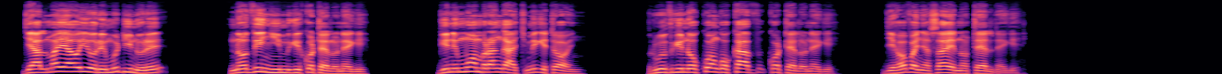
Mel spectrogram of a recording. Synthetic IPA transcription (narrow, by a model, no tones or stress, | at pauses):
d͡ʒalmajaɔjoɾemodinoɾe | nɔd̪ɪɲimɡɪkɔtɛlɔnɛɡɪ | ɡɪnɪmwɔmɾaŋɡat͡ʃmɪɡɪtɔɲ | ɾwot̪ɡɪnɔkwɔŋɡɔkad̪kɔtɛlɔnɛɡɪ | d͡ʒɛhɔvaɲasajɛnɔtɛlnɛ̰ɡɪ̰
